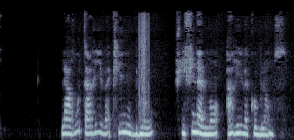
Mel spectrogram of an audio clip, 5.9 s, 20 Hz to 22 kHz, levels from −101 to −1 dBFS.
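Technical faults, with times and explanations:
2.76–2.99 s, cable scratch noise: dense, uneven scratching rides over the speech, about 10 dB quieter than it. Likely a worn cable or connector moving, its contact resistance jumping.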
